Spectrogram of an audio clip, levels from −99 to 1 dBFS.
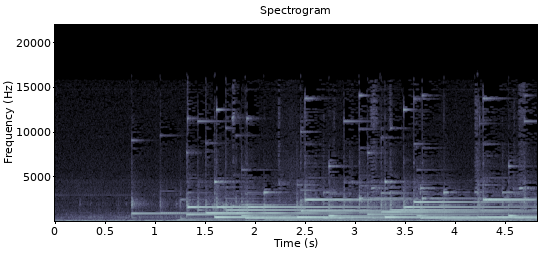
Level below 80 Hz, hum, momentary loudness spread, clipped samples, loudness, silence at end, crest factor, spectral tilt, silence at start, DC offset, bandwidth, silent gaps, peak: -44 dBFS; none; 16 LU; under 0.1%; -25 LUFS; 0 s; 14 dB; -4.5 dB/octave; 0 s; under 0.1%; 15 kHz; none; -12 dBFS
